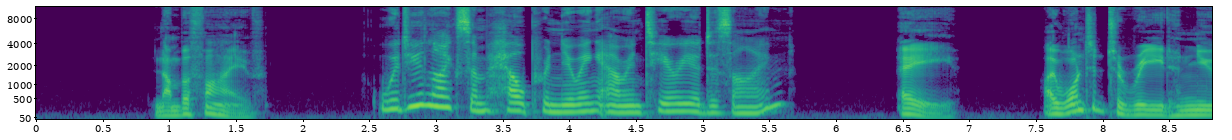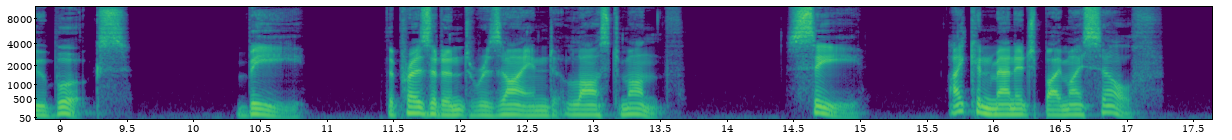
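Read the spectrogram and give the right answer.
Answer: C: I can manage by myself.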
